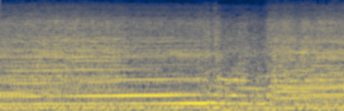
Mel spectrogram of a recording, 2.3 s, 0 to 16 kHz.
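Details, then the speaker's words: Ford Mustang GT350R after new tune from Palm Beach Dyno to fix a long-standing issue, advanced track mode off: strong clean full-throttle pull, pitch climbing steadily with no stumble; driver slow-shifting, says it's ripping and way different now. "Like I was slow shifting because I don't know what it's gonna do, and it's ripping. That is way different."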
